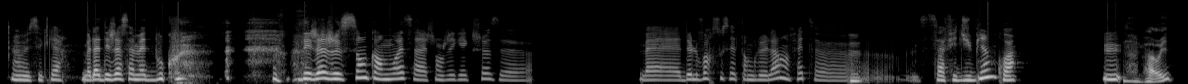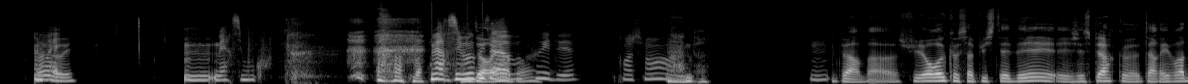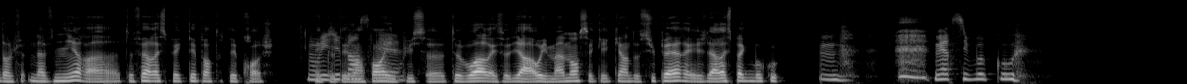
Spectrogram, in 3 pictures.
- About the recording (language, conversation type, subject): French, advice, Comment puis-je poser des limites personnelles sans culpabiliser ?
- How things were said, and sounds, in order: distorted speech; chuckle; drawn out: "heu"; chuckle; tapping; laugh; chuckle; chuckle; chuckle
